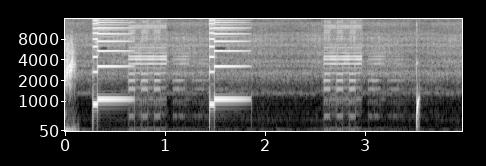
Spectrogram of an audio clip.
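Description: A game message box chimes and blips as text types out.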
